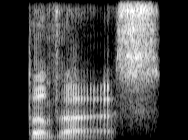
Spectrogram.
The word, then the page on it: perverse: British English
